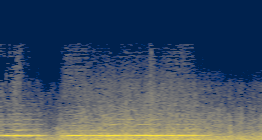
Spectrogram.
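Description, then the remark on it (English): Spencer, a streamlined silver engine, rushes past with a steady rumbling roar, a sustained high whistle or horn tone ringing out over it for most of the two seconds, loud. “When Spencer races along, he sounds like this.”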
